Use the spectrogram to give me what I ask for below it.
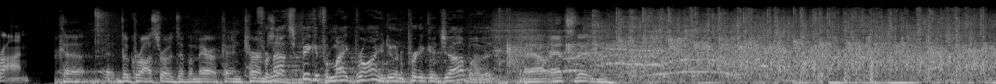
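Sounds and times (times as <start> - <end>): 
speech: 0.0 - 6.5
audience applause: 5.0 - 9.9.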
